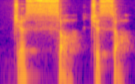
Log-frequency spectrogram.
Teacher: You link the S with the S. Link them together.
